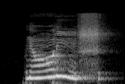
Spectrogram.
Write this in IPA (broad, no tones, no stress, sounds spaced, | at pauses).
ɾʲ ɔ̃ ɾ ĩ ɬ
